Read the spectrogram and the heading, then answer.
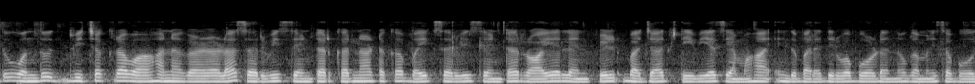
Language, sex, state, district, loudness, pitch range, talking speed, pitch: Kannada, female, Karnataka, Bangalore, -14 LUFS, 135-145 Hz, 130 wpm, 140 Hz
